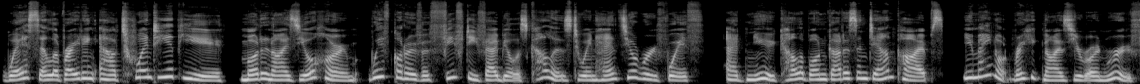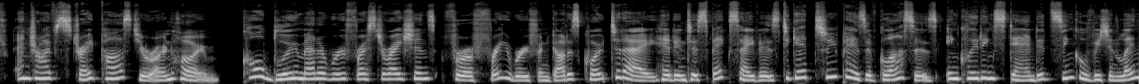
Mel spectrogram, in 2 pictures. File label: Soft Sell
